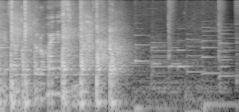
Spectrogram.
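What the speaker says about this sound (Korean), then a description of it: "오븐팬에 넣기 전에 한번 탕탕 팬째로 작업대 치셔가지고" A cake pan full of batter is banged on a work counter before baking, giving about eight quick, loud, hollow knocks in a steady rhythm that stop partway through, followed by quiet room tone.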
